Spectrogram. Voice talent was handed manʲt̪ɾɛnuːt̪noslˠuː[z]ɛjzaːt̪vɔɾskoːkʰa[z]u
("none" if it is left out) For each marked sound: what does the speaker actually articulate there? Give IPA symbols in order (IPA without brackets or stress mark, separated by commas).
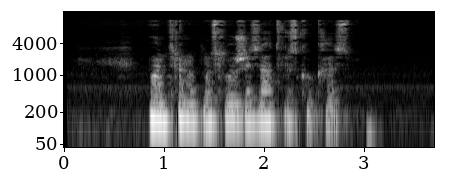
ʒ, z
